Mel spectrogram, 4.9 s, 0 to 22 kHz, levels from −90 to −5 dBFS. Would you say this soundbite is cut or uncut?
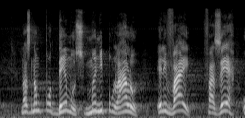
cut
